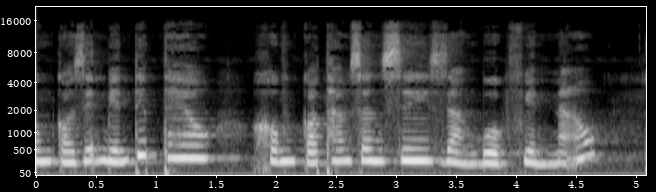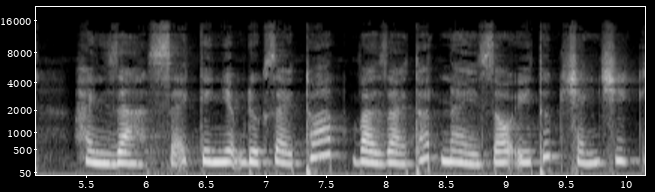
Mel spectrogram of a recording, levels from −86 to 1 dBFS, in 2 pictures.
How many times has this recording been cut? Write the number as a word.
one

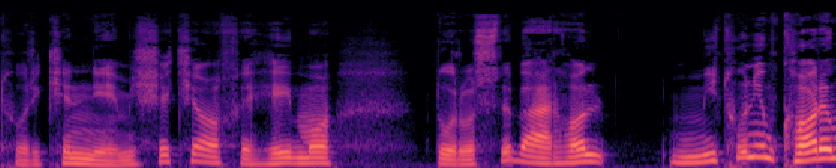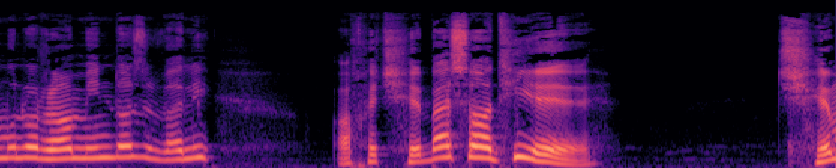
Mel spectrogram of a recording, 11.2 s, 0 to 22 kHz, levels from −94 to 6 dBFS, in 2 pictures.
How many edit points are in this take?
zero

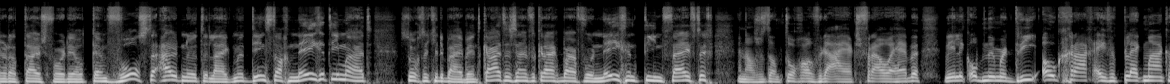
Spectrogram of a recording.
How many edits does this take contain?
one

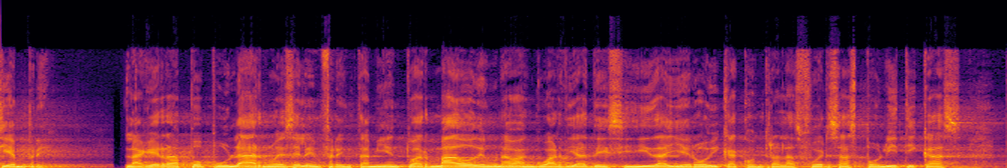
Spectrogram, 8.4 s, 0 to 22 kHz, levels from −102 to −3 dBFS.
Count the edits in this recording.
one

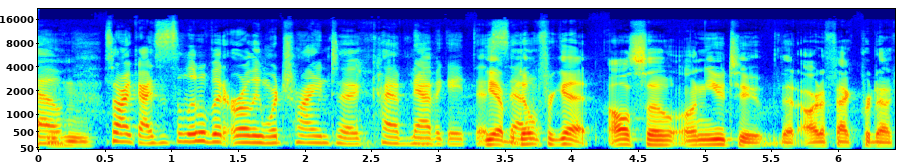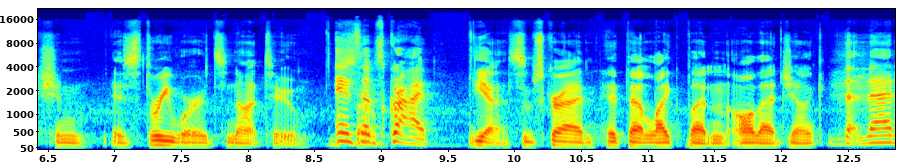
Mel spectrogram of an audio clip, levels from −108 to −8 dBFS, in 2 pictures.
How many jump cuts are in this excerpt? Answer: zero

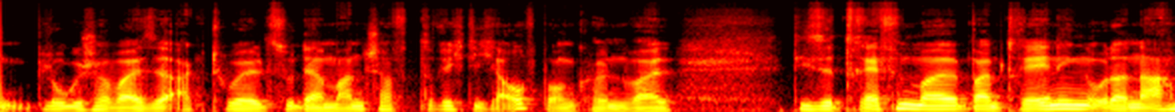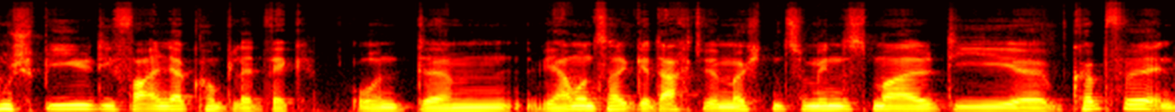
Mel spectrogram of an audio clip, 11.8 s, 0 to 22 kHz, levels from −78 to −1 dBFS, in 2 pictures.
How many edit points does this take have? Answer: one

